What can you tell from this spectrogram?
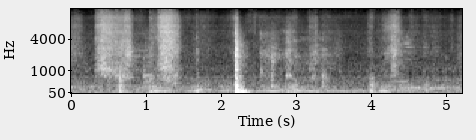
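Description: Hands kneading soft pizza dough on a wooden cutting board: soft rubbing and squishing of the dough, with one sharp knock on the board about two seconds in.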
